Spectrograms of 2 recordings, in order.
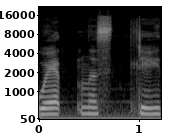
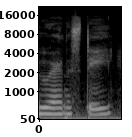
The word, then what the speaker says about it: Wednesday: Wednesday ini d-nya dihilangin Wednesday ini d-nya dihilangin ya bukan wtness day tapi Wednesday terus u-nya dibaca e Thursday Friday Saturday Sunday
